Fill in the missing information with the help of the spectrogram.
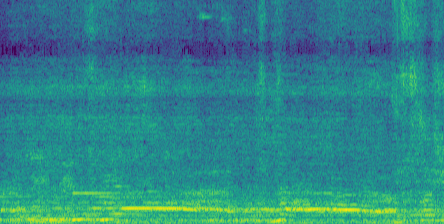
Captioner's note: creepy garbled speaking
